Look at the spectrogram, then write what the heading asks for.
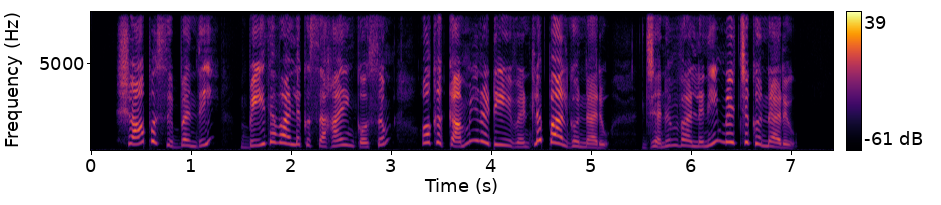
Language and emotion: Telugu, happy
